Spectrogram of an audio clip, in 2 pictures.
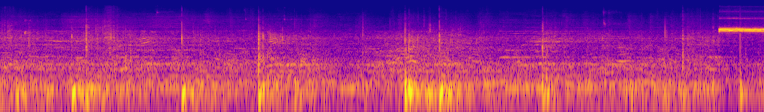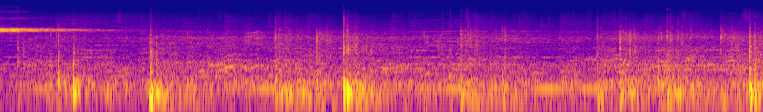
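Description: A futnet ball being kicked and bouncing on an indoor court, with sharp knocks scattered through the rally and voices in the hall. A referee's whistle blows once, short and shrill, about seven seconds in, the loudest sound here.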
